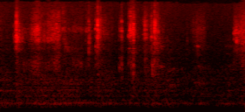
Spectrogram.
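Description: Very faint rustling and a few light taps of die-cut paper ephemera pieces being pulled apart and laid down on a table.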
